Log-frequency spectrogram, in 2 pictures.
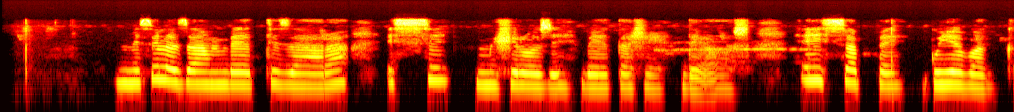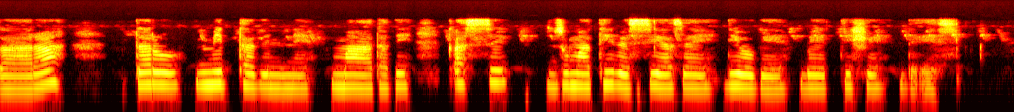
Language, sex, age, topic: Gamo, female, 25-35, government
